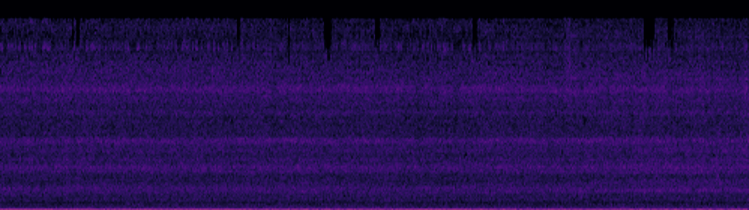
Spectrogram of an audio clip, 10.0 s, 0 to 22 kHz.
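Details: 2008 Ford FG Falcon straight-six, started after an oil and filter change with the filter pre-filled; the oil light did not come on. Steady low rumble and an even, unbroken idle with no knocks or ticks. Normal idle.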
